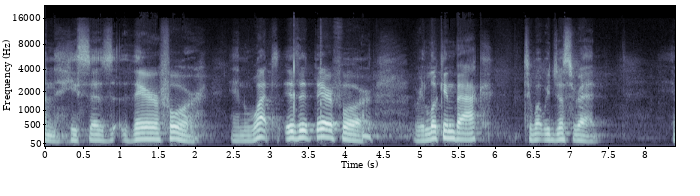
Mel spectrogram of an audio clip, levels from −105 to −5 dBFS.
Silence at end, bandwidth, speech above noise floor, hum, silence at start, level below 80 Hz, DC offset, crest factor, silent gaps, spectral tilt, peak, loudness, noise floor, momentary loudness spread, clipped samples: 0 s; 14.5 kHz; 36 dB; none; 0 s; -70 dBFS; under 0.1%; 18 dB; none; -5.5 dB/octave; -6 dBFS; -23 LUFS; -59 dBFS; 16 LU; under 0.1%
